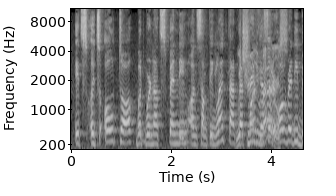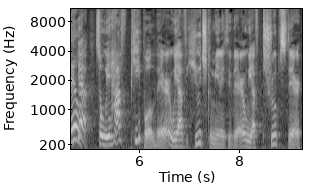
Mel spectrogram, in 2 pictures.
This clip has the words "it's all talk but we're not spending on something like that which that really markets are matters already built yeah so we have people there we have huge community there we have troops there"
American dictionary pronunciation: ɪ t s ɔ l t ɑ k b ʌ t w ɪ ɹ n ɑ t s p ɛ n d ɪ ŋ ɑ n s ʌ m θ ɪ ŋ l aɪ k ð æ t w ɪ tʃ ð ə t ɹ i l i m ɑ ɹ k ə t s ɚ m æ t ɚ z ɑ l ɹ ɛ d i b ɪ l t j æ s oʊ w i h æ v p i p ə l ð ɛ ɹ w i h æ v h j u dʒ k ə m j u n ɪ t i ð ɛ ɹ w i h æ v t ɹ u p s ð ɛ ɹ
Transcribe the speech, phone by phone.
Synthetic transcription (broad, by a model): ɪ t s ɔ l t ɑ k b ʌ t w ɪ ɹ n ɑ t s p ɛ n d ɪ ŋ ɑ n s ʌ m θ ɪ ŋ l aɪ k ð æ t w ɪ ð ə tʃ ɹ i l i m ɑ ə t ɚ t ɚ ɑ l ɹ ɛ d i b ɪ l j æ s oʊ w i h æ v p i p ə l ð ɛ ɹ w i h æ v h j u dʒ k ə m j u n ɪ t i ð ɛ ɹ w i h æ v t ɹ u p s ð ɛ ɹ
